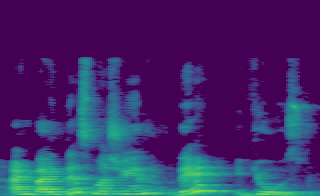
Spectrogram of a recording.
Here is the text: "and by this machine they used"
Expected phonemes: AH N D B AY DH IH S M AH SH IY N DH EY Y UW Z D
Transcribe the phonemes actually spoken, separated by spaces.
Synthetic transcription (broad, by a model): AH N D B AY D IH S M AH SH IY N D EY Y UW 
